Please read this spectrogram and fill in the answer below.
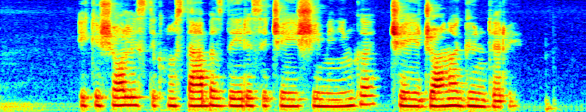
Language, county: Lithuanian, Vilnius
